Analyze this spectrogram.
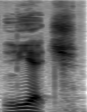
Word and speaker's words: liech: And it's pronounced liech. Liech. It's spelled Liech. That's the visible form in writing. And the audible form is liech.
